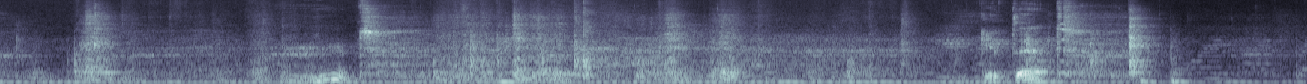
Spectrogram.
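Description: Clicks, taps and knocks of small plastic and metal model-airplane parts being handled and fitted together by hand, loudest in a cluster about seven seconds in, over a steady low hum.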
